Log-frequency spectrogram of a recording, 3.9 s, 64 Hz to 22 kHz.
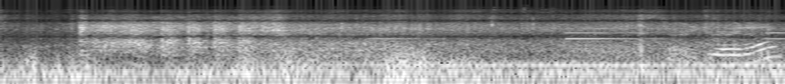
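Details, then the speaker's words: $900 used car, cold start after sitting a few days, engine light on, 2% oil life left: brief crank, prompt catch, settles to an even idle with no knocking; sounds normal. "sounds good sounds good doesn't it impressive for 900."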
